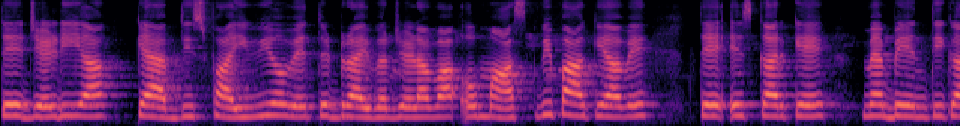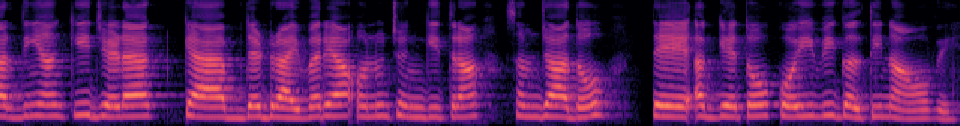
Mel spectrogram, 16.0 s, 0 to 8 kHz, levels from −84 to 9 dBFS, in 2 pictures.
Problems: none marked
